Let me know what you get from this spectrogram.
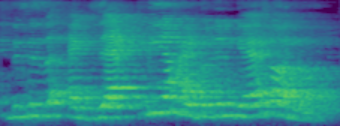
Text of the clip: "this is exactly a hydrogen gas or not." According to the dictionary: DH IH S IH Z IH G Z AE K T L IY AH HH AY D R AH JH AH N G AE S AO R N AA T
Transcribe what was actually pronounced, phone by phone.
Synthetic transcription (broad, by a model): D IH S IH Z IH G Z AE K T L IY AH HH AY D R AH JH AH N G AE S AO R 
